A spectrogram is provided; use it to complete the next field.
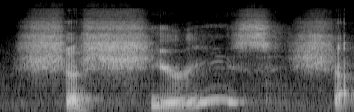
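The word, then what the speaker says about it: Chachere's: Cooper Baseball says it's pronounced Shashiris.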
